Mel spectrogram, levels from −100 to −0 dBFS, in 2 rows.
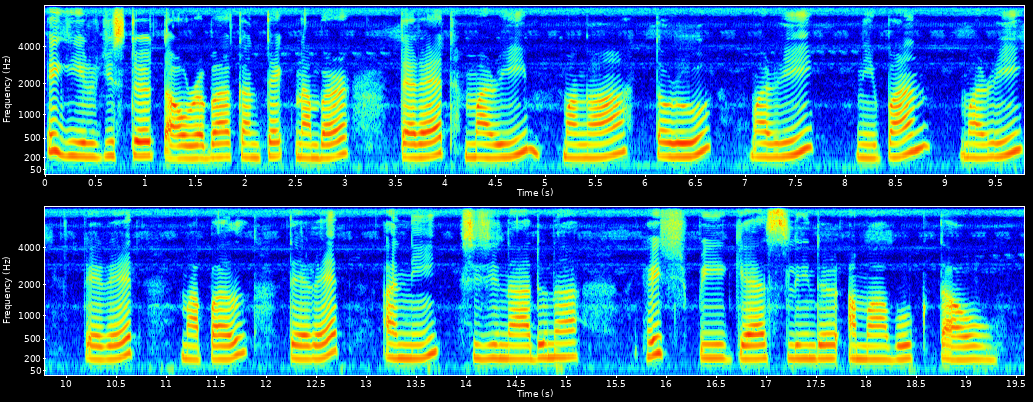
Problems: constant background noise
